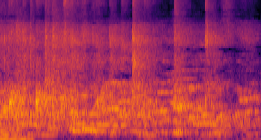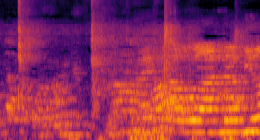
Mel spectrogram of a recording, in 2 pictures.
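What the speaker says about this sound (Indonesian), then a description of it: "Tepuk tangan untuk Nabila Az-Zahra" An audience at a primary-school Qur'an memorization event claps for a young student, a bright, uneven burst of hand claps that carries on throughout, with faint voices mixed in.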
